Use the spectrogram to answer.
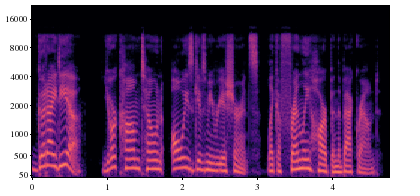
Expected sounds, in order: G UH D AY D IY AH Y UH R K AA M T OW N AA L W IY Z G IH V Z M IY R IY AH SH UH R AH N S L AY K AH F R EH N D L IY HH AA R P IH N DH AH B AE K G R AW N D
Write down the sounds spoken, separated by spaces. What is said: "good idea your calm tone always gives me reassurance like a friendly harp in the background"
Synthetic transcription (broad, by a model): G UH D AY D IY AH Y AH R K AA M T OW N AA L W IY Z G IH V Z M IY R IY AH SH UH R AH N S L AY K AH F R EH N D L IY HH AA R P IH N DH AH B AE K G R AW N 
